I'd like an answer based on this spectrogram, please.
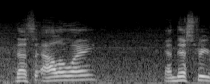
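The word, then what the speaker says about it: Ala Wai: it's right on the Alay and I am pronounced that correct so don't try and tell me I'm not that's Alaway and this street right here uh it has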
